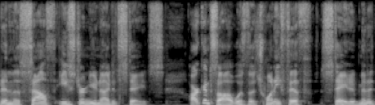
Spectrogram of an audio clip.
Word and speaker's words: Arkansas: in 1803 with the louisiana purchase interestingly the pronunciation of the state was only settled as arkansas with an act of the state legislature in the 1880s before that it was more commonly pronounced as arkansas and some local people still use that pronunciation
